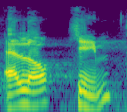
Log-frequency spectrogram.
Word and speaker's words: Elohim: And this is how you pronounce it, Elohim.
